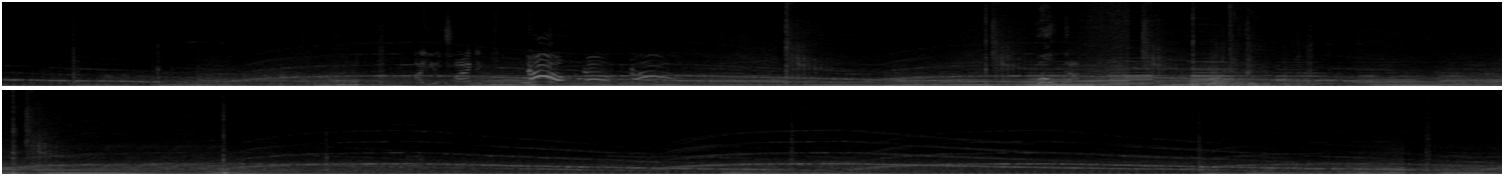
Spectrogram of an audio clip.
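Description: A car engine revs up and down as it speeds along.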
